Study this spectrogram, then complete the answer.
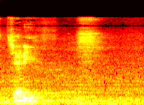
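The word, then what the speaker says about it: Cedi: It's spelled C-E-D-Y. I mean C-E-D-I, but pronounced like it's a J. That's pretty cool. Jetty.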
